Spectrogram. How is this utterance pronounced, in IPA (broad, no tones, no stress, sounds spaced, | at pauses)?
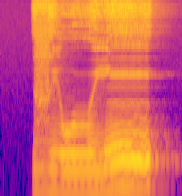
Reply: v i w uː j ĩ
